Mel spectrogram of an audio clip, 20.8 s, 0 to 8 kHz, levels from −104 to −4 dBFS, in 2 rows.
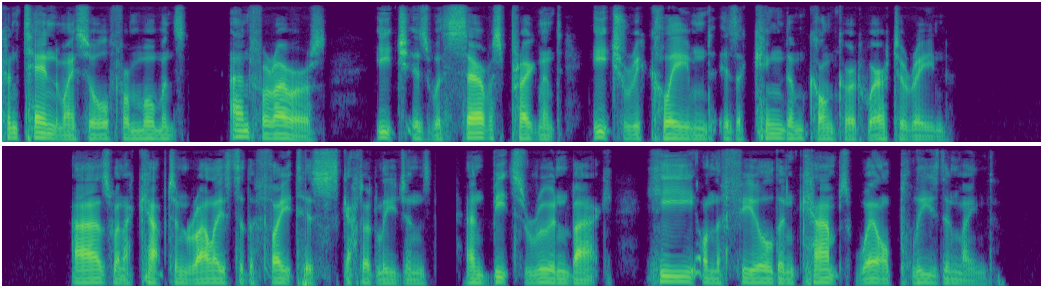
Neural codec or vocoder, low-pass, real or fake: none; 7.2 kHz; real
